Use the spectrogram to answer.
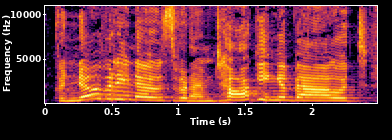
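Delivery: normal talking voice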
